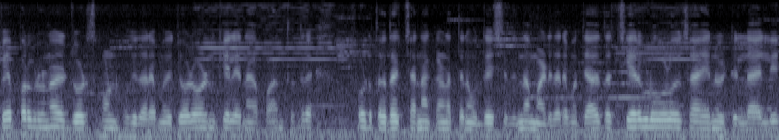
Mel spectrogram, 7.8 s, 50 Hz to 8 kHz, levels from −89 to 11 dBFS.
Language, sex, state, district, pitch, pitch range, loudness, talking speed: Kannada, male, Karnataka, Bellary, 115 Hz, 110-120 Hz, -29 LUFS, 160 wpm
